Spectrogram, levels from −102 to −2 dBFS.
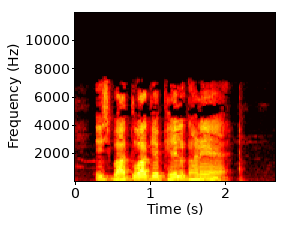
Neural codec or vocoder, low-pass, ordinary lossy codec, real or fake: none; 7.2 kHz; MP3, 48 kbps; real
